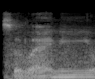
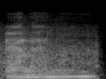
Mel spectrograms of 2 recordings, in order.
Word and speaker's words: Eleni: So yeah, we just started, and it's Eleni. Is that how you say it? Yes, Eleni or Elena or Elena, whatever you.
